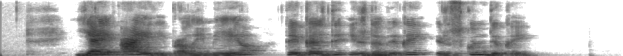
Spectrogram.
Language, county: Lithuanian, Kaunas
